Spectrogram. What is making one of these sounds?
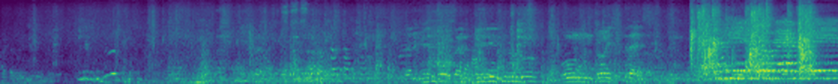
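A group of young people shout and chant together.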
